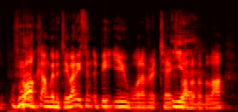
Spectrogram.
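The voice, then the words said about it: Steve Austin impression. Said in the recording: “Austin was like ... I'm going to do that impression.”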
